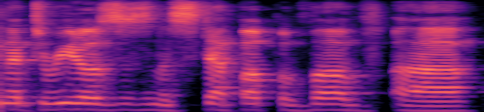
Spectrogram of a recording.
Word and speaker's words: Doritos: point in the fight Goldie was pronouncing the popular snack Doritos as door retos constantly not saying that Doritos isn't a step up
